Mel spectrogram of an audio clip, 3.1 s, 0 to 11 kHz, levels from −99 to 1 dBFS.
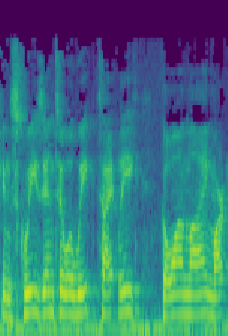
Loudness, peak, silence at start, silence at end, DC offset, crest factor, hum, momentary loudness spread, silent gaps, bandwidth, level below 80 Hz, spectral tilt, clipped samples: -17 LUFS; 0 dBFS; 0 s; 0 s; under 0.1%; 16 dB; none; 5 LU; none; 7.6 kHz; -30 dBFS; -7.5 dB/octave; under 0.1%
